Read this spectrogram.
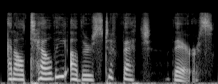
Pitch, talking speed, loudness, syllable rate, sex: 240 Hz, 220 wpm, -19 LUFS, 5.0 syllables/s, female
